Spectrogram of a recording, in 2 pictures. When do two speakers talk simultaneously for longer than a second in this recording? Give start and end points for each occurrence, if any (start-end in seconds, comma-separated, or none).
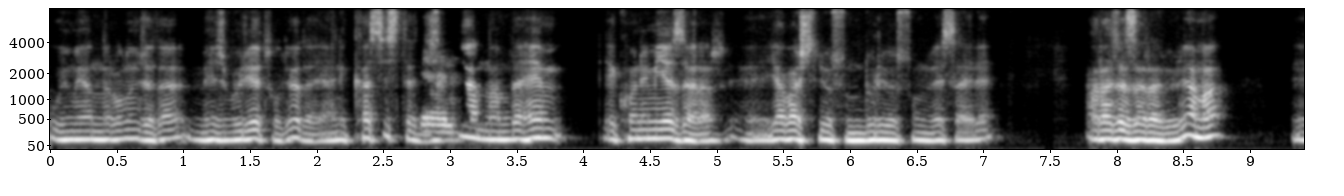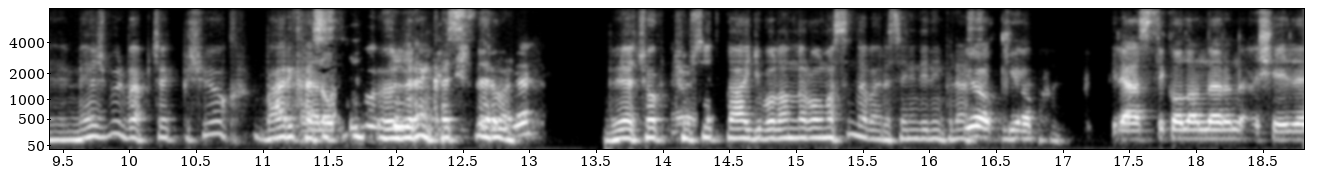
11.3-12.9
